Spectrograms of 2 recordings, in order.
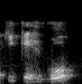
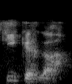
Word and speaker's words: Kierkegaard: A pronúncia correta seria Kierkegaard, em dinamarquês. Dois A's juntos tem som de OU, né?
